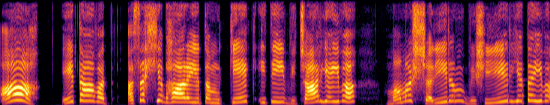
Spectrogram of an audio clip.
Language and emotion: Sanskrit, disgusted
